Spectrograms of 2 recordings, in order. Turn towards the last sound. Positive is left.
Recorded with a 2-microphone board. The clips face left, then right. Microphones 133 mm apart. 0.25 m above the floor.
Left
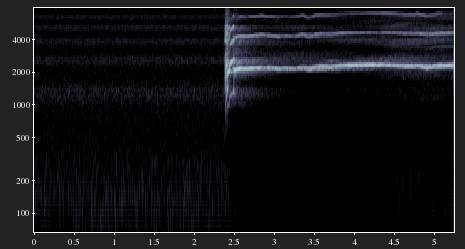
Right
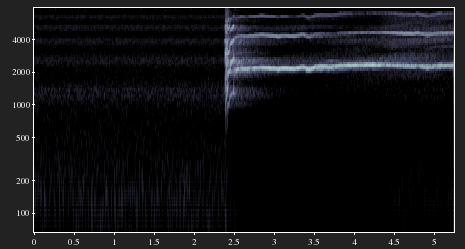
turn(degrees=55)  # may be behind; listen again after turning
